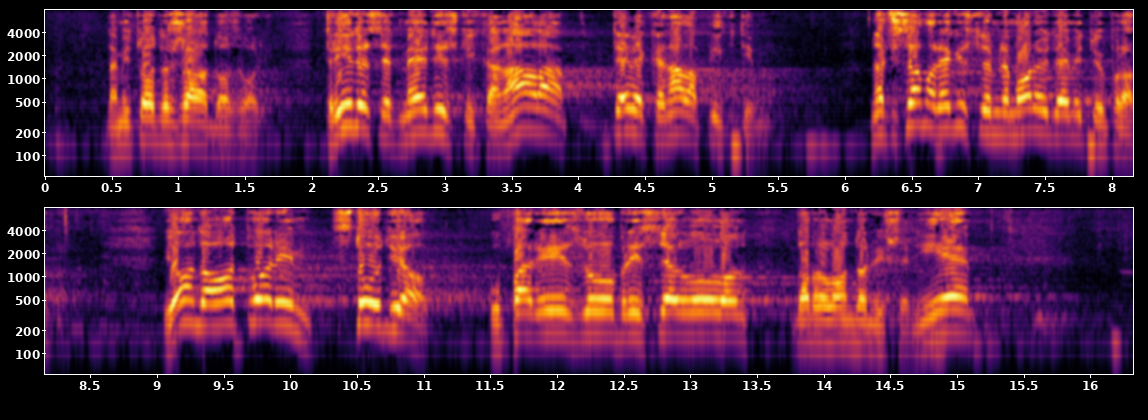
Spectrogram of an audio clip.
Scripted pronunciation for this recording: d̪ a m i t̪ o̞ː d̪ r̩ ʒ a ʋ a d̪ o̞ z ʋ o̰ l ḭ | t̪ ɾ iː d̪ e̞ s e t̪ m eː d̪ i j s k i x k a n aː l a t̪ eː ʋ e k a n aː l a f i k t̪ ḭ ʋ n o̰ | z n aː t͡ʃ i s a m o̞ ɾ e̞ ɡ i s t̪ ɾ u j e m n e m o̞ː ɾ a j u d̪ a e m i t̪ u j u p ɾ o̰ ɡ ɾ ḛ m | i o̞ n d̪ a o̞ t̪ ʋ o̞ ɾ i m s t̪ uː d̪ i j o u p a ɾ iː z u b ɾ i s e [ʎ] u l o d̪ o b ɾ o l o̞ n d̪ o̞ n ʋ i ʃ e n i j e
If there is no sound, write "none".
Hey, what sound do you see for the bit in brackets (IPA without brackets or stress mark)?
l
